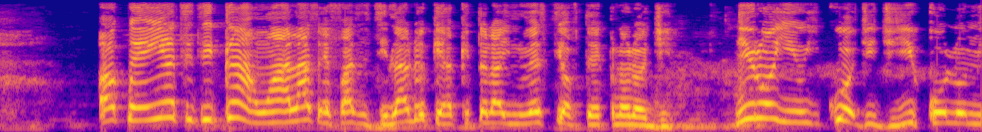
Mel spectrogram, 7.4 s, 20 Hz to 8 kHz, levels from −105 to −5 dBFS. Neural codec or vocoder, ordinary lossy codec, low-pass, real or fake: none; none; 7.2 kHz; real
